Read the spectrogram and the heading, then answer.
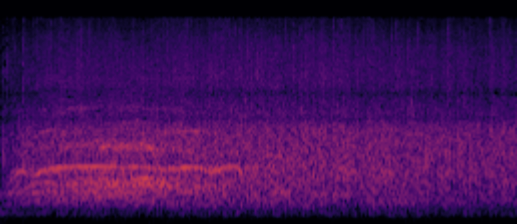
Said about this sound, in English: Ladies and gentlemen, Oakland's master storyteller, Mr. Don Reed. Everyone, clap for you, clap for you.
